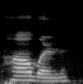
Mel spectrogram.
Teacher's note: भ क्या है, यह स्पर्श वर्ण है, यह घोष वर्ण है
